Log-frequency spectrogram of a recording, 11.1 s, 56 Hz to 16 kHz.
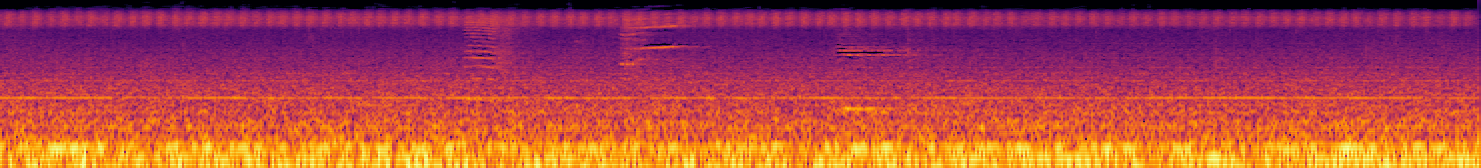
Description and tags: SonyECMDS70PWS work garage
ambience, field-recording, microphone, electet, digital, test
